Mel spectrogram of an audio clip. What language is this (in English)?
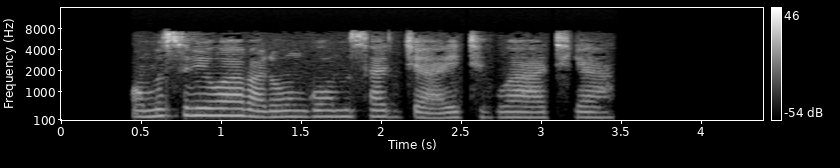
Ganda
